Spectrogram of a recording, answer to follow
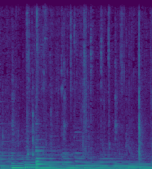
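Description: Background music with steady held notes, over dry crackling and crinkling of paper as a rosy-faced lovebird tears and chews a paper strip.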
